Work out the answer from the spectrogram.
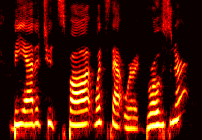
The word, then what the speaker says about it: Grosvenor: Grosvenor? Grosvenor.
